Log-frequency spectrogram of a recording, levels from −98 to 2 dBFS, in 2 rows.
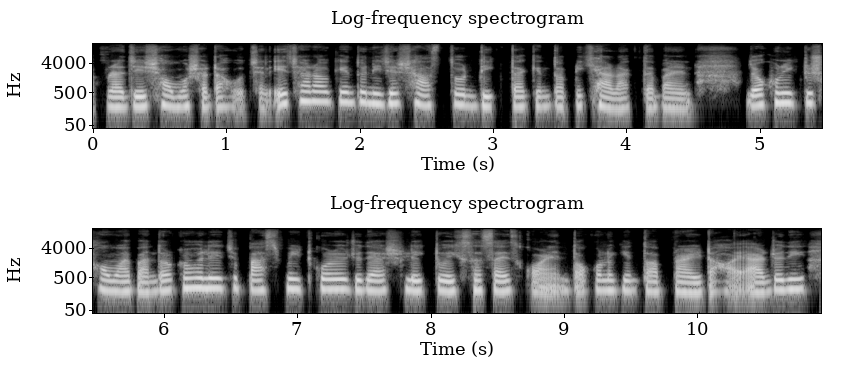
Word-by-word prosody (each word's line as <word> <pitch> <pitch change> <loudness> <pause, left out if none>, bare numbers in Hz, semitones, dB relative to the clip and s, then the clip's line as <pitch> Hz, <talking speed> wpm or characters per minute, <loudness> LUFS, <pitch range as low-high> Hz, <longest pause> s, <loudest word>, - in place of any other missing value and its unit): আপনার 180 -2 0
যে 185 - +6
সমস্যাটা 185 -3 0
হচ্ছেন। - - -7
এছাড়াও 270 +3 +3
কিন্তু 255 0 +2
নিজের 235 +1 +2
স্বাস্থ্যর 215 0 -1
দিকটা 185 0 -1
কিন্তু 185 0 -5
আপনি 200 - -7
খেয়াল 180 -3 +2
রাখতে 165 -1 -6
পারেন, 165 -2 -2 0.5
যখন 215 +4 +3
একটু 240 +1 -2
সময় 195 -4 +1
পান। 180 - 0
দরকার 210 +4 +1
হলে 240 0 +6
এই 235 - -2
যে 240 - -2
৫ 205 0 +1
মিনিট 225 -2 +1
করেও 220 0 +4
যদি 205 -1 +2
আসলে 210 +1 -2
একটু 205 - -7
এক্সারসাইজ 200 -1 -1
করেন, - - -1
তখনও 205 -1 -1
কিন্তু 200 0 -3
আপনার 185 -2 -1
এটা 175 - -3
হয়। - - -2
আর 175 - +3
যদি 220 +1 +3
205 Hz, 205 wpm, -20 LUFS, 185-225 Hz, 0.5 s, যে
